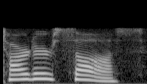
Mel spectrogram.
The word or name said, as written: tartare sauce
